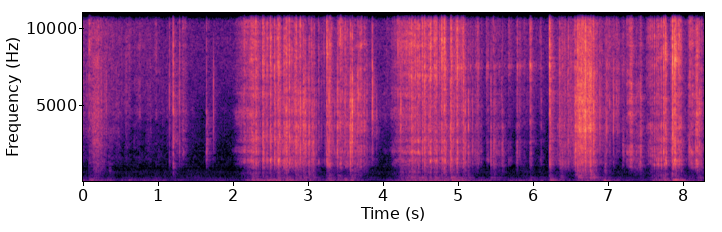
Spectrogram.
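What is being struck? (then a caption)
Bar of soap cut with a metal blade. A hand-sized solid green bar of soap, held in one hand, is carved and scraped with a metal utility knife blade, shavings falling away. Dry, bright scraping and crackling strokes come in several long bursts separated by quieter gaps, each stroke ending abruptly with almost no ring.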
